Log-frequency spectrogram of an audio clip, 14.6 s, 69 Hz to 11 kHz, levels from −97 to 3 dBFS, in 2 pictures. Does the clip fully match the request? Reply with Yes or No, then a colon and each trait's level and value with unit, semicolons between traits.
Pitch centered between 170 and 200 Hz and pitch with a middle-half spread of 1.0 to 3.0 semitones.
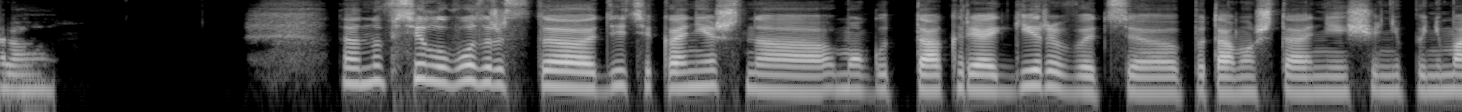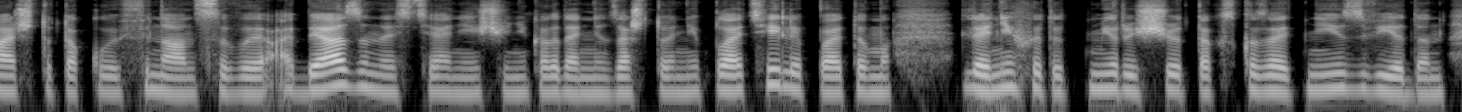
Yes: medium, 185 Hz; average, 2.7 semitones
